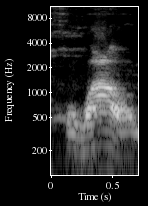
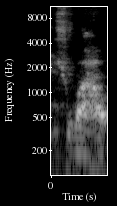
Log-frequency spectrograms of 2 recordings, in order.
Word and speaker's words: João: I used to think it was wow, like when the baby was born, the mother would say, wow, it's a boy, but it's actually João.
